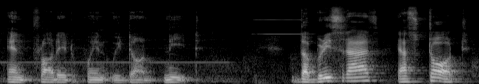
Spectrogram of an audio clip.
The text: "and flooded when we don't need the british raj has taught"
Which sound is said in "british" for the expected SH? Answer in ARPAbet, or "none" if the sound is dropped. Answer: S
